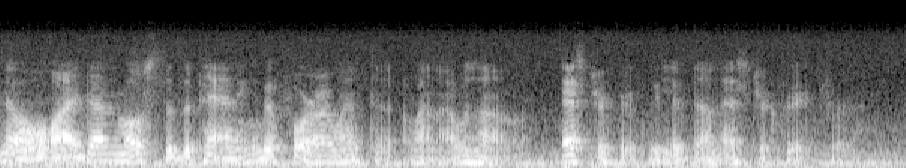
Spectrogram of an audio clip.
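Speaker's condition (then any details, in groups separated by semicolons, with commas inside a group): Parkinson's; not very able to do much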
